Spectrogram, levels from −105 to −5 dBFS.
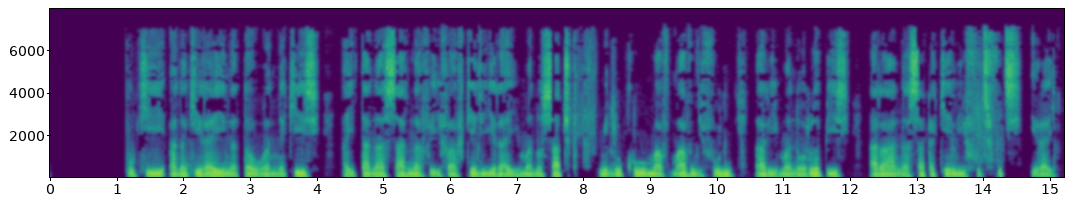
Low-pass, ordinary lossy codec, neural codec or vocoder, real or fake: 7.2 kHz; MP3, 32 kbps; none; real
